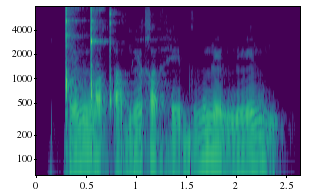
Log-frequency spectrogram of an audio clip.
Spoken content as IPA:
ǃ ɛ̃ ŋ͡ǃ ɔ qʼ ʌ b ẽ χ ʌ ɦ e b ɯ n̪ ẽ n̪ ẽ m i

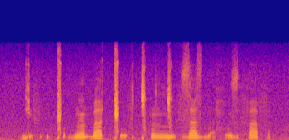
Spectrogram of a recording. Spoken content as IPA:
ɡ ḛ f ʔ ṵ ǁ o̰ ɡ͡b ɐ̃ ɓ a ǁ o̰ f ǀʰ õ ŋ͡ǀ ṵ f z a z b a̰ h o̰ z f a f

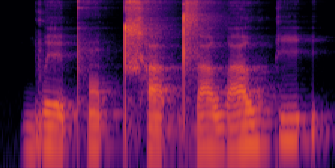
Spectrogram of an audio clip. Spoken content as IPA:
b w e˨˩ pʰ ɔ̃˨ p̚ t͡ɕʰ a˨ p̚ d͡z a˧ w a˦ w k i˦ ʔ

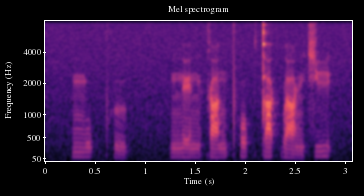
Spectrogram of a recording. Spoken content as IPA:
m u˦˥ ʔ pʰ ɯ˨˩ k̚ | n e˧ n k a˦˥ n pʰ o˦˥ k̚ t a˦˥ k̚ l a˨˩ ŋ t͡ɕ i˥˩ t̚

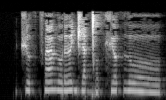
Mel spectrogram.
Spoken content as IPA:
t͡ʃ o θ t͡s ã ð o ɾ əː d͡ʒ a ɡ͡ǀ ɔ θ xʲ ɔ θ ð oː

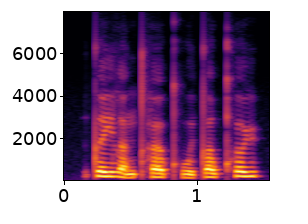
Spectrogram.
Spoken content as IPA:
t̪ e˥ j l ɐ˨˥ n t̪ʰ œː˧ kʷʰ e˨˩ j t̪ ɐ˧ w kʰ ɵ˥ ɥ

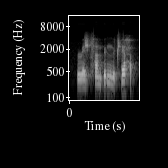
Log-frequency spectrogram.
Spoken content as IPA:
ɹ ɛ˨ ʒ t͡sʰ a˦ m ʔ ø˦ ŋ͡m ø˨ t͡ʃʼ ɛ˦ ħ

